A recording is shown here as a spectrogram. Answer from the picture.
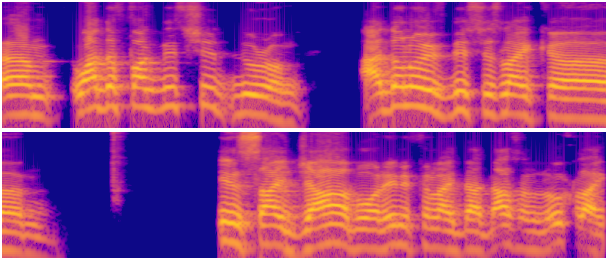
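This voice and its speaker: Over music in the background, a man with a non-native accent talks at a fairly slow pace in a high pitch with lively intonation. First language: not English. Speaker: talk show host. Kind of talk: casual livestream monologue. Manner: halting, many fillers. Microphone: own mic close by.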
